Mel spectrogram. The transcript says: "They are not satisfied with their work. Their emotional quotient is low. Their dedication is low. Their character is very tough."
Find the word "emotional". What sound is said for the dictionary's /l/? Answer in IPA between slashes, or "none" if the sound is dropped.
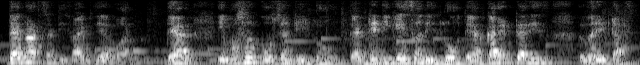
/n/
